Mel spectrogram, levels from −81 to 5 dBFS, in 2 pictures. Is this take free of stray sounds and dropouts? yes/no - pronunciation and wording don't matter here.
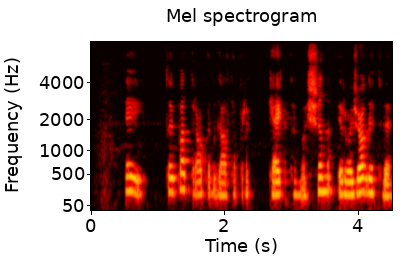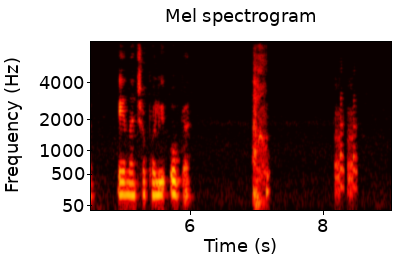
no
